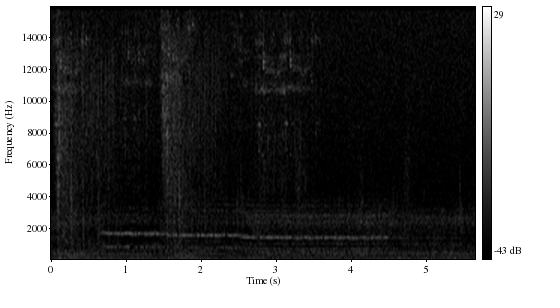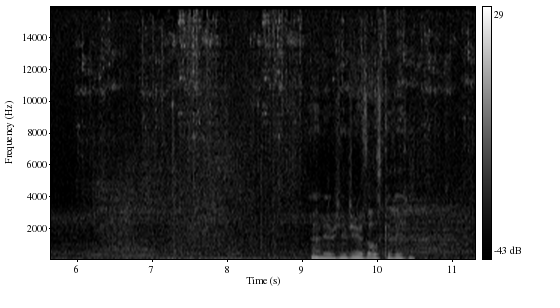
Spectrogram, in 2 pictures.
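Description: Flames roar with a low, steady rumble.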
